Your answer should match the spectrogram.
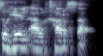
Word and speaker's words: Suhail Al Kharsah: Now, I know that I don't have the Arabic tongue to say that last name correctly. Suhail, would you say that correctly for me? – Thank you, Tim.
